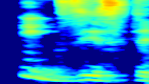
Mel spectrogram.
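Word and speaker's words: exist: ई एक्स आई एस टी को क्या पढ़ेंगे एजिस्ट क्या पढ़ेंगे एजिस्ट क्या पढ़ेंगे एजिस्ट तो एजिस्ट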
